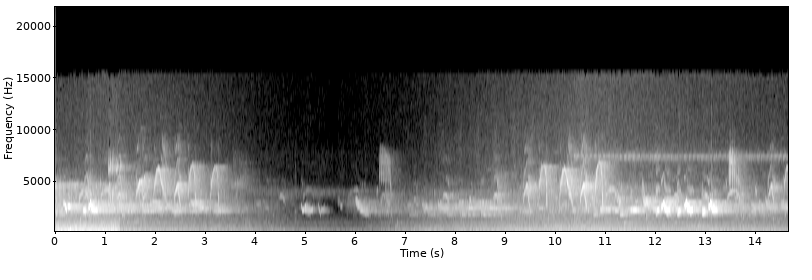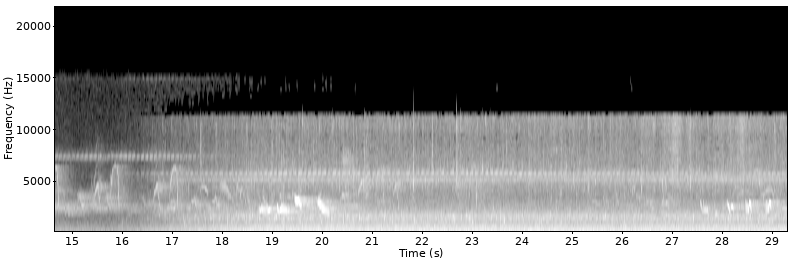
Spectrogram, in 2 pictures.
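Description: Birds chirping in quick clusters of short, high notes, several times over. From about halfway a steady rushing hiss joins in underneath.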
